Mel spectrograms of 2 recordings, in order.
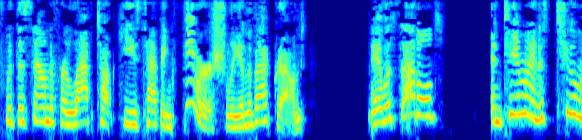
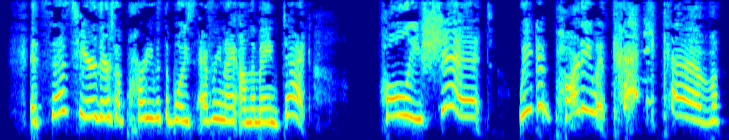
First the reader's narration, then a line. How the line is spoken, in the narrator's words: I screamed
